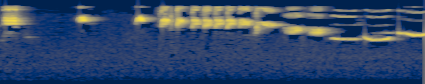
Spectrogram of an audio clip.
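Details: Cuban bullfinch giving a few separate high chips, then a rapid buzzy trill that falls into thin descending whistles and a short low whistled ending.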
